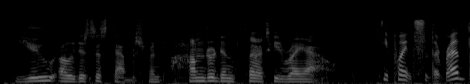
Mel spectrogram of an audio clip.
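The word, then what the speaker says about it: réal: you owe me 130 real pronounces the r with a mock aristocratic accent the i-i-r or into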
